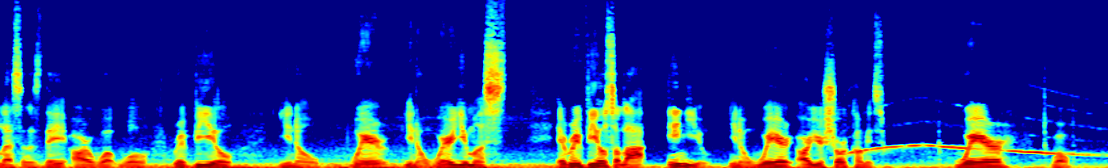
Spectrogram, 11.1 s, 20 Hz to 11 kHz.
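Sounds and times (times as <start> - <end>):
speech: 0.0 - 10.8
ambulance siren wailing as it passes: 8.2 - 11.0.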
